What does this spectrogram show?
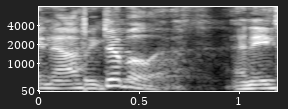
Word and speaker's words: Shibboleth: If he say nay, then they said unto him, say now Shibboleth. And he said, Sibboleth, for he could not frame to pronounce it right.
